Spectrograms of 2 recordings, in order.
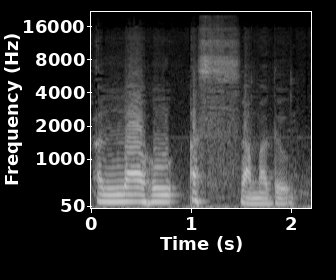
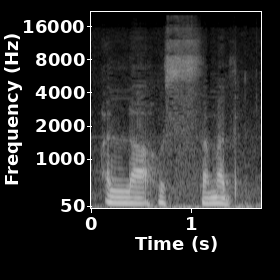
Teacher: For example, if this was hamzatul qata'a, we will say Allahu as-samadu, and because the hamza of lam tarif is connecting hamza, hamzatul wasl, we do not pronounce it, and we recite Quran Allahu samad.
